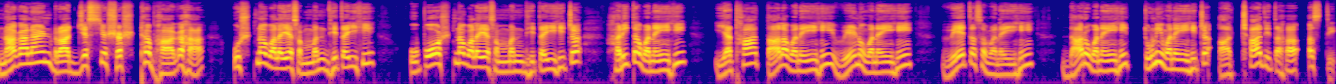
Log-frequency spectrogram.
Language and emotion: Sanskrit, neutral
